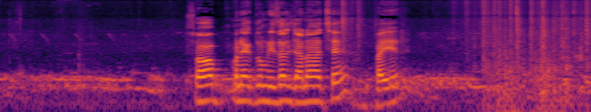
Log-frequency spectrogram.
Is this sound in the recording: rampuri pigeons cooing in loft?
yes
